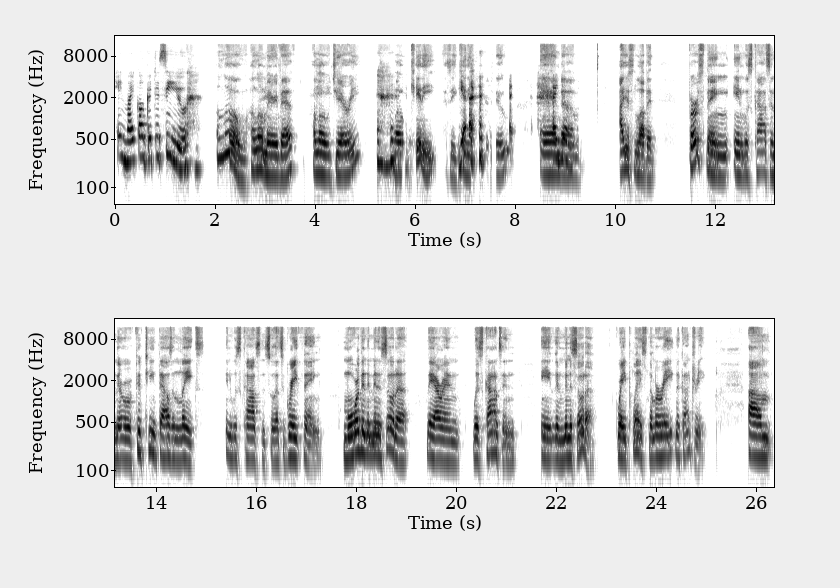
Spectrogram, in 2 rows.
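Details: Aphasia in an adult man following a stroke in 2016.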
